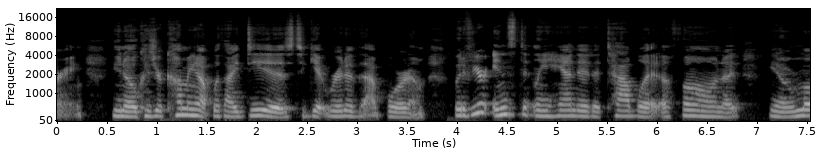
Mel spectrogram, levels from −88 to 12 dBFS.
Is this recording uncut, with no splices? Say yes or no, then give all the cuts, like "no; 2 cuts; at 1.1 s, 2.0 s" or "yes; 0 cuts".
yes; 0 cuts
